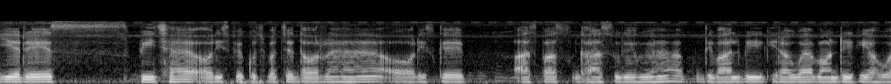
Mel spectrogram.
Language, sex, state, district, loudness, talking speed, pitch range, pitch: Hindi, male, Bihar, West Champaran, -18 LUFS, 180 wpm, 110-120 Hz, 115 Hz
